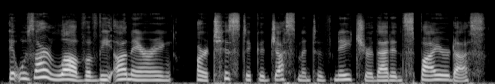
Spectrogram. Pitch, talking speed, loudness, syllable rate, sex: 210 Hz, 170 wpm, -17 LUFS, 5.4 syllables/s, female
